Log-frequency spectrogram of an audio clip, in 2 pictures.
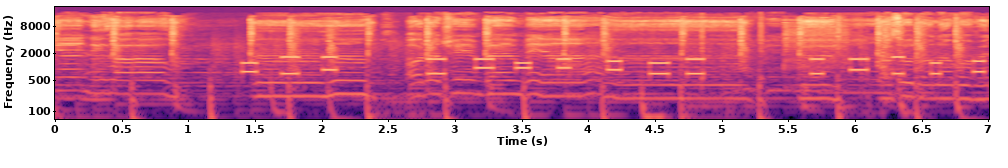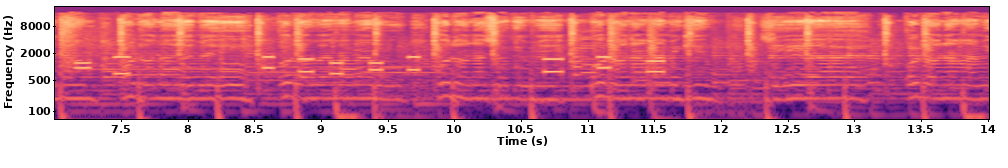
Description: DTMF, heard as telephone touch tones, dialled by hand, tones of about 110 ms. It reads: 4AC 3#*#813 39A15*A D617C 6D5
